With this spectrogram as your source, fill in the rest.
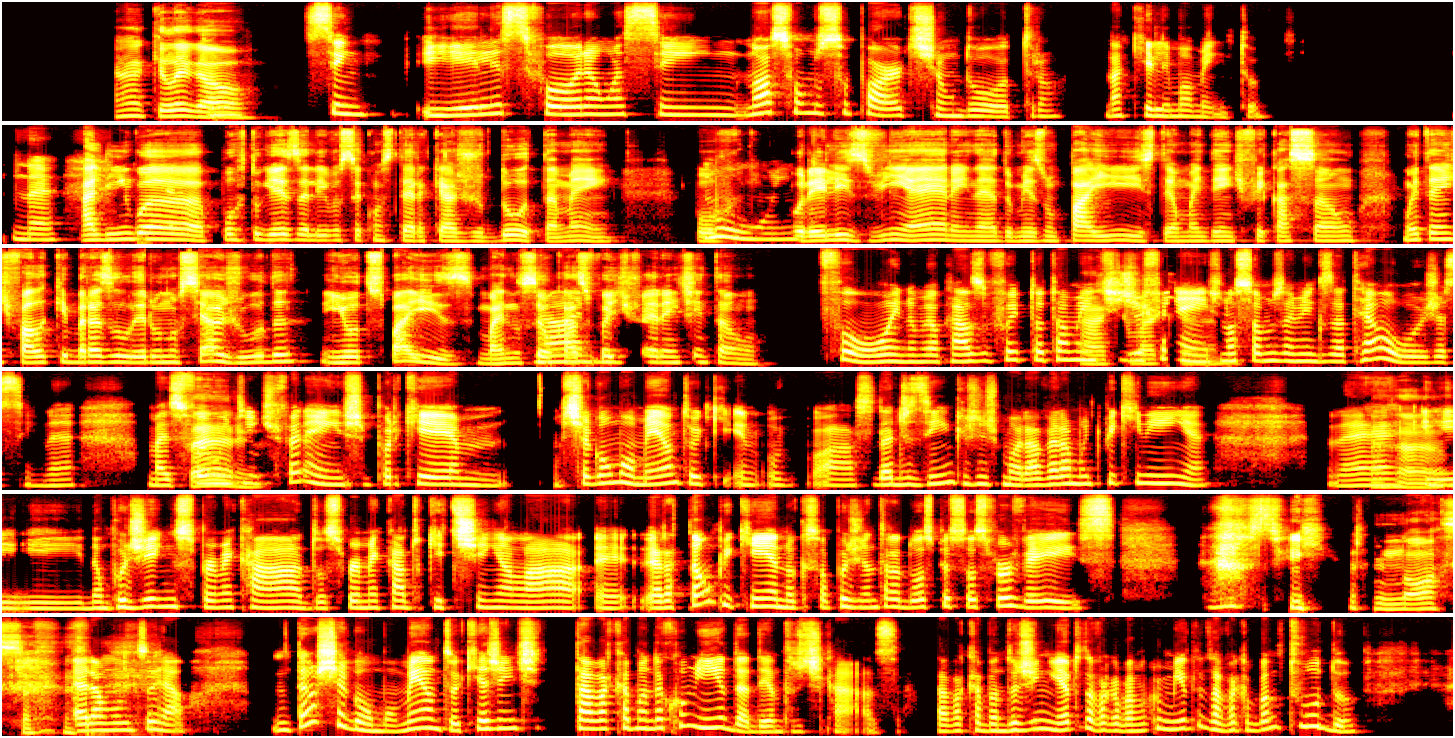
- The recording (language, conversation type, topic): Portuguese, podcast, Como os amigos e a comunidade ajudam no seu processo de cura?
- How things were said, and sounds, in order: unintelligible speech; laugh; unintelligible speech; laugh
